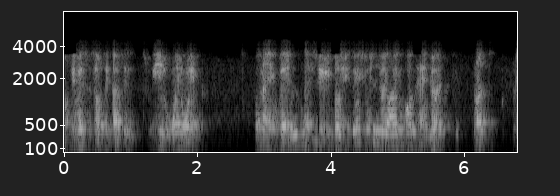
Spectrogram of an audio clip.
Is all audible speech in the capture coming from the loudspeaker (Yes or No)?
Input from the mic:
No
